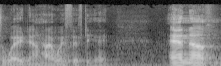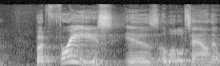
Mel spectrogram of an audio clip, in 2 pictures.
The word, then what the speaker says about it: Fries: Now, the trail splits at Freeze Junction, and out today we would have called this Fries Junction. Freeze changes its pronunciation according to the weather. When it's cold, they call it Freeze. When it's hot, they call it Fries.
